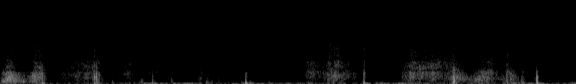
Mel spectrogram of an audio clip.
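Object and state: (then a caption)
Plastic gel jar tapped and scratched. Long nails tap and scratch the side wall of a green plastic aloe gel tub. Soft, dull scratching swells between sharp, short taps, with the sound sitting mostly low and quiet and each tap dying away almost instantly.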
